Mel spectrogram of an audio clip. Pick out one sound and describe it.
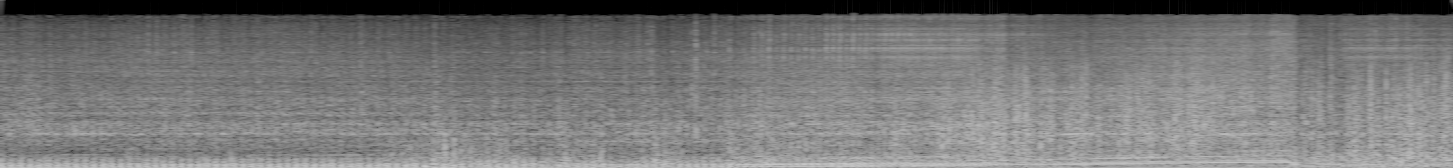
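A motorcycle engine hums and rises in pitch as it speeds up, then drops as the gear changes.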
